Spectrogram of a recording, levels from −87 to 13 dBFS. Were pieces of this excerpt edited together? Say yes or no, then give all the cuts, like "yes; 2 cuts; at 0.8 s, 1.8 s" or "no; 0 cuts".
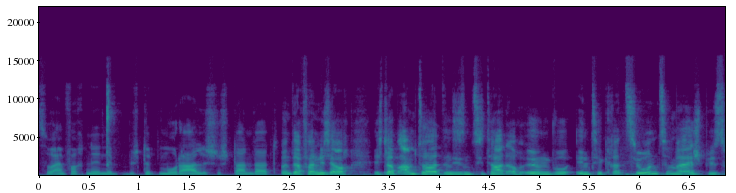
yes; 1 cut; at 2.4 s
